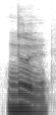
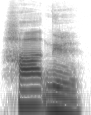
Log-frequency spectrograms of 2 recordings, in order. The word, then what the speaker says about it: 하늘: Many people mispronounce the last syllable as 눌, so be careful. Let's say the word 하늘.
